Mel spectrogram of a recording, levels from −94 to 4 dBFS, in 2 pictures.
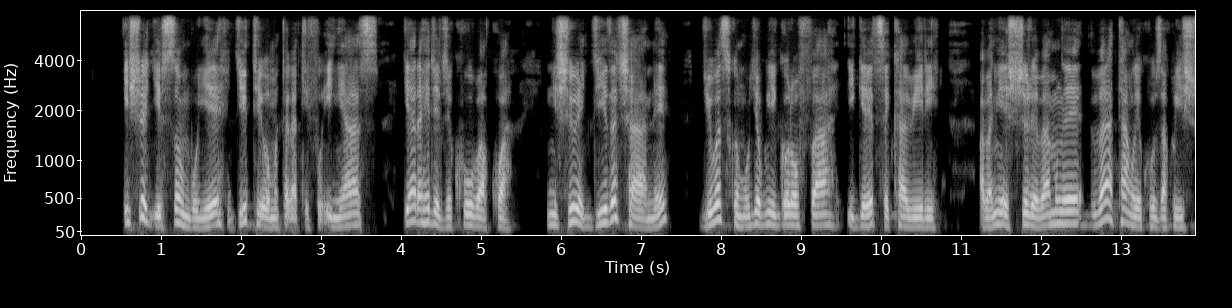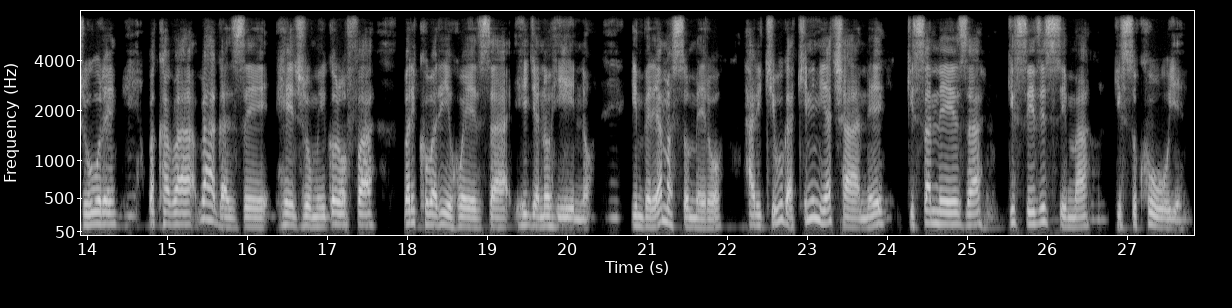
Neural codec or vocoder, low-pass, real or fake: codec, 16 kHz, 4.8 kbps, FACodec; 7.2 kHz; fake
